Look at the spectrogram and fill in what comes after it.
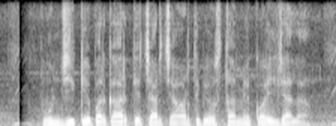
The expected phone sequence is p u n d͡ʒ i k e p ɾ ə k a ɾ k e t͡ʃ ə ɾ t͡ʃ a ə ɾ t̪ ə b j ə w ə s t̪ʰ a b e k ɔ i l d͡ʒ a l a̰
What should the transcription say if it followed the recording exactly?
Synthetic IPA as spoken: p u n d͡ʒ i k e p ɾ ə k a ɾ k e t͡ʃ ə ɾ t͡ʃ a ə ɾ t̪ʰ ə b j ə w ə s t̪ʰ a m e k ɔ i l d͡ʒ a l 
